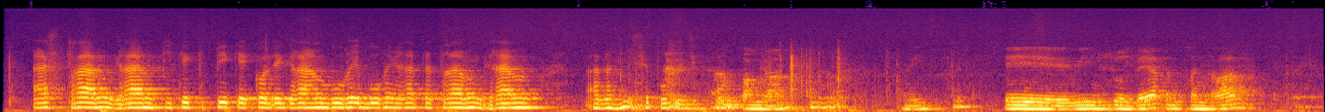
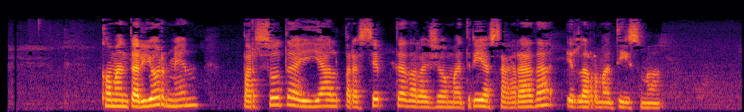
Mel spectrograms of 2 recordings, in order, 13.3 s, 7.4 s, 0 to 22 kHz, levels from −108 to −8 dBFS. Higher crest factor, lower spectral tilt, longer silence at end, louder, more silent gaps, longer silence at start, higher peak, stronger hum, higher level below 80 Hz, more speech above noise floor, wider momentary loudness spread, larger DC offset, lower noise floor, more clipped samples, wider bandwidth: second, 14 dB vs 22 dB; first, -10.5 dB/octave vs -4 dB/octave; second, 0.05 s vs 0.85 s; first, -15 LUFS vs -24 LUFS; neither; second, 0.35 s vs 1 s; first, 0 dBFS vs -4 dBFS; neither; first, -40 dBFS vs -78 dBFS; second, 22 dB vs 36 dB; about the same, 11 LU vs 10 LU; neither; second, -37 dBFS vs -60 dBFS; neither; second, 4 kHz vs 11.5 kHz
